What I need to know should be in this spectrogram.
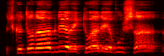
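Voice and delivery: high, loud jeering question; taunting question. A narrator's reading. Woman asks Courrapier about his policemen, taunting. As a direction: needle him, pitched right up.

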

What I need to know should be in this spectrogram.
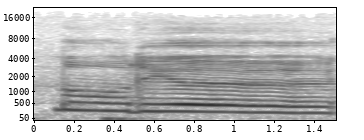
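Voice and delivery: put-on high-pitched dismayed old lady; crying out in dismay. A narrator's reading. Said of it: "cria-t-elle". (exclamation consternée, voix aiguë)

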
